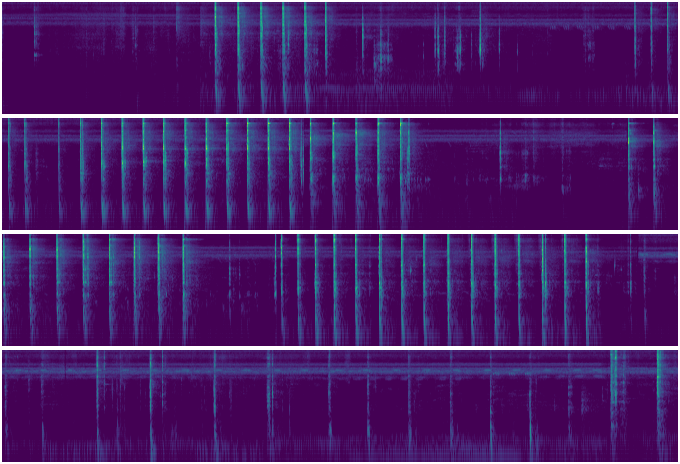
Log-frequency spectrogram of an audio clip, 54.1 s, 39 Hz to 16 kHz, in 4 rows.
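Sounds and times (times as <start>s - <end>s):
wood being chopped: 4.2s - 6.6s, 13.3s - 21.8s, 26.0s - 31.0s, 32.6s - 39.0s, 44.7s - 45.2s.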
